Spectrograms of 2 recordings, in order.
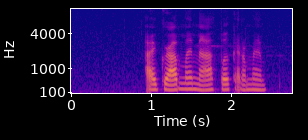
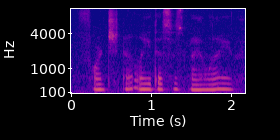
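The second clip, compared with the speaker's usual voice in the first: soft unvoiced whisper; 11 dB quieter than usual. Real, not acted. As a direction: breathe it out quietly. Whispered aside.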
